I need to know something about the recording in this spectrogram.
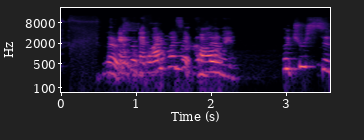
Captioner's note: laughs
